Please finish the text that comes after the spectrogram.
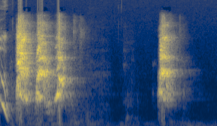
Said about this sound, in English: She's still barking. She's just on the other side of the door now.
